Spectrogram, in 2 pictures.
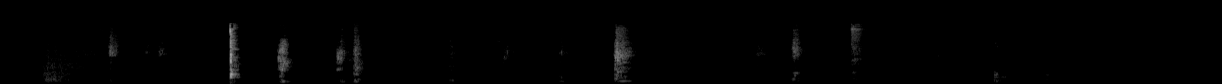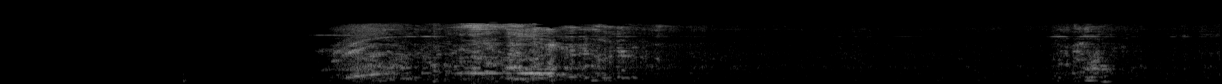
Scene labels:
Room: hallway; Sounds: light switch, vacuum cleaner

